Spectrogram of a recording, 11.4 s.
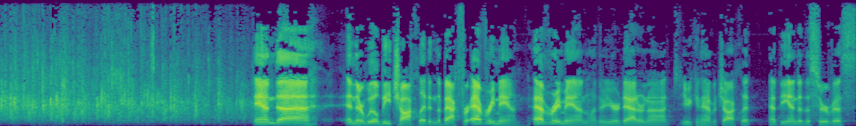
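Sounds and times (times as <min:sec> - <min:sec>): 
audience clapping: 0:00.0 - 0:04.0
speech: 0:03.4 - 0:11.4.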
